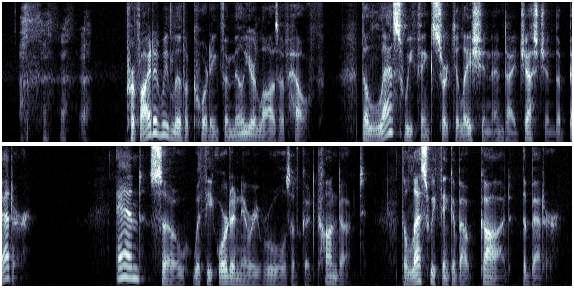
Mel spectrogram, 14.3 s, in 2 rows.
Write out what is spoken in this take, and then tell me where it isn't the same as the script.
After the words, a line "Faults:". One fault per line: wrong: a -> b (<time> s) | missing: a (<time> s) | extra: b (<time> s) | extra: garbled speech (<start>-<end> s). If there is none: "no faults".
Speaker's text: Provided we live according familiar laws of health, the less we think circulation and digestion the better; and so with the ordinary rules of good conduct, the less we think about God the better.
Provided we live according familiar laws of health, the less we think circulation and digestion the better; and so with the ordinary rules of good conduct, the less we think about God the better.
Faults:
no faults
